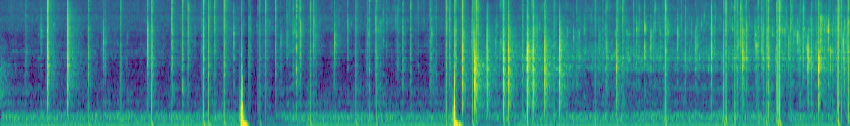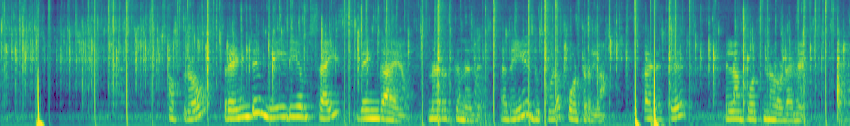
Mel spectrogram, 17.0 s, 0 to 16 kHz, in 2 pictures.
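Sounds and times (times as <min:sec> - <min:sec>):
seeds popping in hot oil: 0:00.0 - 0:17.0
leaves crackling as they fry: 0:00.2 - 0:17.0.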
